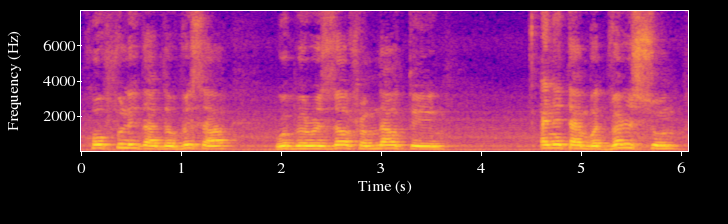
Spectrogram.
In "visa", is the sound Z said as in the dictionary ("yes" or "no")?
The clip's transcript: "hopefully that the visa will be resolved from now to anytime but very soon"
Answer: no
